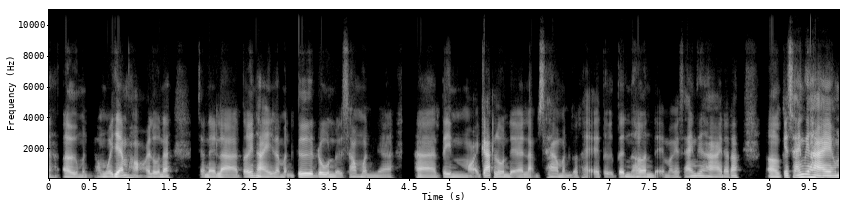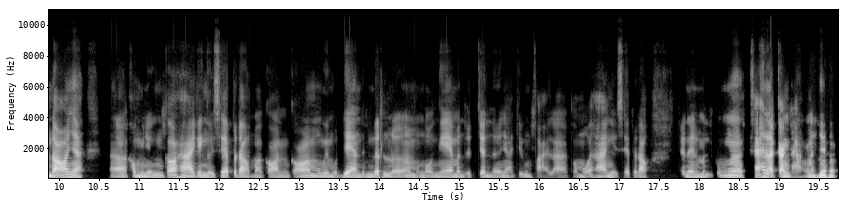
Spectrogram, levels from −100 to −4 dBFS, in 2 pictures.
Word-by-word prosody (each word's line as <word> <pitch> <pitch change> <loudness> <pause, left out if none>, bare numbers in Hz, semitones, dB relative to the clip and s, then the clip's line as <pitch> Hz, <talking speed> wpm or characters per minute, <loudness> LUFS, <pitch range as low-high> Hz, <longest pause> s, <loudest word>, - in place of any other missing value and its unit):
ơ, 95 -1 +1
ừ, - - -4
mình 85 0 -8
không 100 0 -6
có 105 - -2
dám 120 +4 +5
hỏi 95 -8 -5
luôn 100 +1 -2
á. 115 - +1 0.4
Cho - - -8
nên 95 -1 -1
là 80 -4 +1
tới 85 - -1
nay 115 -8 +2
á 95 - -4
là 115 - -3
mình 90 -4 -9
cứ 130 +1 +5
run, 110 -4 0
rồi 90 -2 -6
xong 105 +4 -6
mình, 85 -3 -6
ờ, 85 0 -9 0.3
à, 85 -1 -1
tìm 85 -2 -4
mọi 85 - -5
cách 130 +3 +3
luôn 105 -5 -2
để 85 -3 -3
làm 85 -1 -6
sao 100 +4 -5
mình 90 -2 -6
có - - -8
thể - - -9
tự - - -9
tin 100 +1 -1
hơn, 100 0 -1
để - - -11
mà 80 - -9
cái 95 - -8
sáng 120 +3 -3
thứ 130 - -2
Hai 100 -5 -1
đó 105 - -5
đó, 130 - -1 0.3
ờ, 95 0 +1
cái 135 - +1
sáng 145 +5 +3
thứ 180 - +5
Hai 135 -4 +8
hôm 130 0 +2
đó 125 +6 +9
nha, 170 -3 +3 0.3
ờ, 95 -1 -2
không 120 +3 -1
những 115 +7 -1
có 145 0 +6
2 120 -5 +4
cái 130 +2 0
người 120 -8 -1
sếp 125 +8 0
đó - - -1
đâu, 105 - -1
mà 90 -2 -7
còn 80 0 -3
có 130 +9 +1
m 130 - -1
nguyên 110 -1 -2
một 95 -3 -8
dàn 95 -2 +4
team 105 +3 -3
lead 125 - +1
nữa, 120 -1 -3
mà 125 - -4
ngồi 85 -2 -6
nghe 95 +3 -1
mình 90 -3 -3
thuyết - - -12
trình 85 - -2
nữa 85 - -6
nha, 120 -2 -6
chứ - - -9
hông 125 - -7
phải - - -8
là 80 0 -6
có - - -14
mỗi 115 +1 -6
2 110 -3 0
người 85 -4 -5
sếp - - -8
đó - - -8
đâu, - - +1 0.4
cho - - -7
nên 105 -2 0
mình 90 -1 -5
cũng, 135 +3 0
a, 140 -1 +5 0.2
khá - - +6
là - - +8
căng 115 -1 +8
thẳng 95 -4 -3
đó - - +4
nha. 140 -1 +9
100 Hz, 315 wpm, -26 LUFS, 90-125 Hz, 0.4 s, đó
